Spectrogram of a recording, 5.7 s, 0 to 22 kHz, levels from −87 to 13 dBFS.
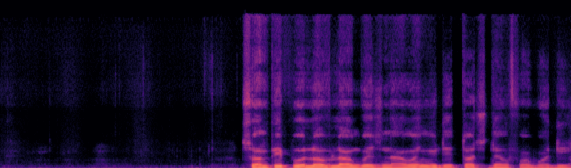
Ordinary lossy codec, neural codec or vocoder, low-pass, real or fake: none; autoencoder, 48 kHz, 128 numbers a frame, DAC-VAE, trained on Japanese speech; none; fake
